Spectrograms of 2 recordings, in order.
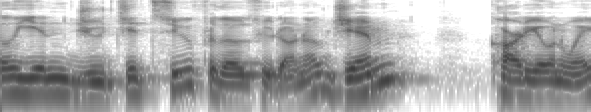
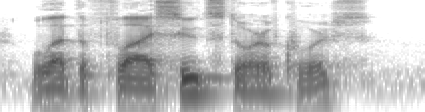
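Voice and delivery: put-on deep, cool-guy voice; 8 semitones lower, 6 dB quieter than usual. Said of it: "he's this really deep, kinda cool guy voice".

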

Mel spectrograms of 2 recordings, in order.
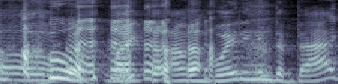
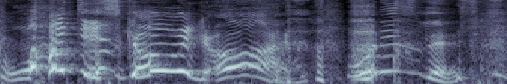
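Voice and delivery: play-acted, very slow, drawn-out, high nervous laughing disbelief; 8 semitones higher than usual. Retelling reacting to a reckless driver on a cliff road: imitating nervous laughing speech. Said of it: "just started laughing nervously".

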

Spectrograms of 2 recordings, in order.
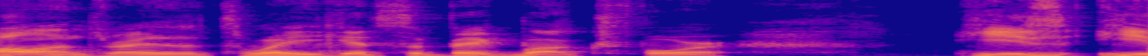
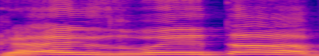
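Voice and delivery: bad put-on Italian accent, higher and louder; 11 semitones higher, 5 dB louder than usual. Joining a teasing imitation of a player: bad Italian accent imitating Danilo Gallinari. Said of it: "I can't do an Italian accent".

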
